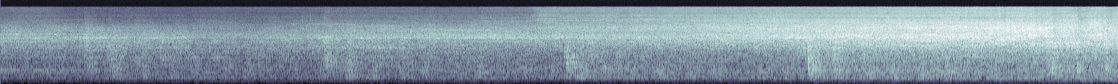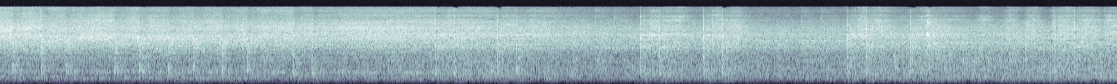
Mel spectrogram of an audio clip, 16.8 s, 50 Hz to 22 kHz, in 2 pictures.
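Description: JR Freight container train hauled by EF210 electric locomotives approaching and running past close by, getting louder until the locomotives pass about halfway through. The long line of container wagons then rolls by with a steady rumble and rhythmic clickety-clack of wheels over rail joints.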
